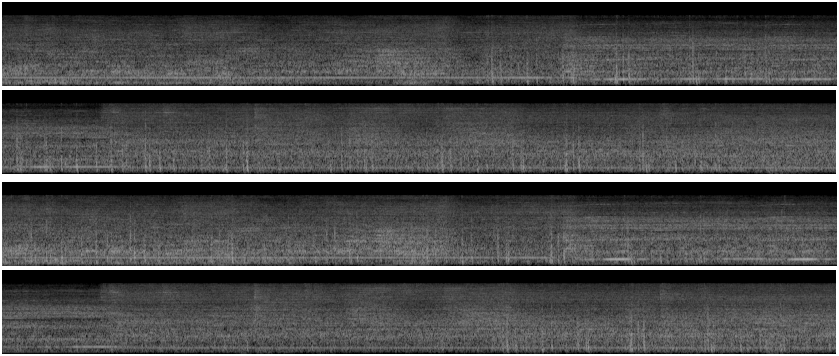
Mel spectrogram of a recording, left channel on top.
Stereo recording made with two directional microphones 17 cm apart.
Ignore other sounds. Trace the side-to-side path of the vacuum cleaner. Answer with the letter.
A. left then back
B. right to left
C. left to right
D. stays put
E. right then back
D.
